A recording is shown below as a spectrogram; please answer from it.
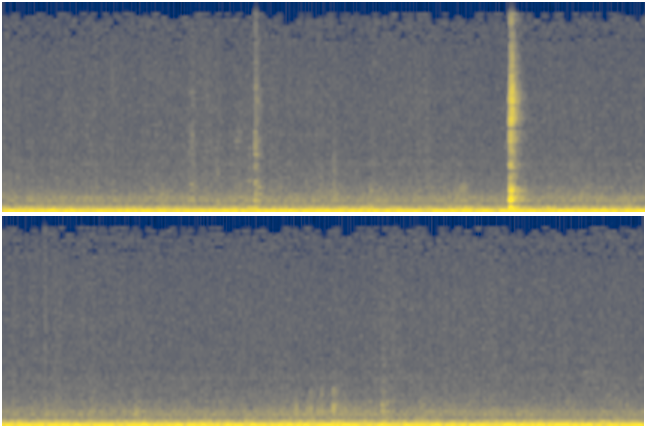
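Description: A steady low hum of background room noise, with tarot cards being handled and laid down on a velvet cloth: a faint click near two seconds in and one sharper click about three and a half seconds in.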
